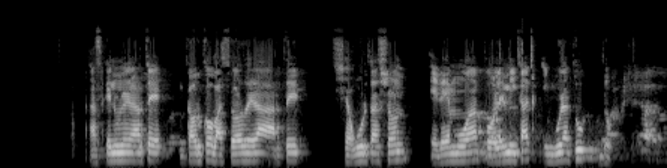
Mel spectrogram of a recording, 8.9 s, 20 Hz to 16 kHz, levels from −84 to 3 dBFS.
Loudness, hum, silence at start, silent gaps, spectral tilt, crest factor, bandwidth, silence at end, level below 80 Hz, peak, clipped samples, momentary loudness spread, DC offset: -23 LUFS; none; 1.2 s; 4.21-4.38 s, 5.56-5.73 s; -4 dB/octave; 16 dB; 9.2 kHz; 0.05 s; -80 dBFS; -10 dBFS; under 0.1%; 13 LU; under 0.1%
